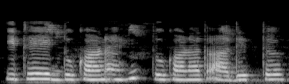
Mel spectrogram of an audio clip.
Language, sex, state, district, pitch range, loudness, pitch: Marathi, female, Maharashtra, Washim, 215-240 Hz, -16 LUFS, 225 Hz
